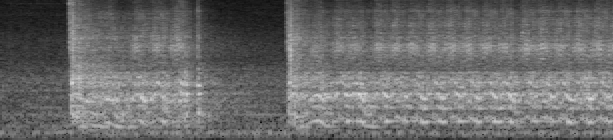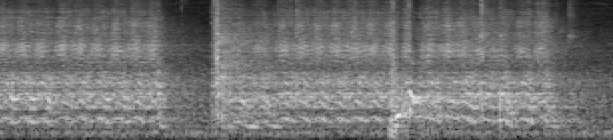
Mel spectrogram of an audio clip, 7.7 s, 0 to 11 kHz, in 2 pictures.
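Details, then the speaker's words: Ford V8 from a 1972 Pantera barn find, off the road about four decades, rebuilt, primed carburettor with oil pressure up: repeated strong cranking bursts with only a stray pop; ignition timing 180 degrees off, crank no start. "it's doing exactly what I said initially it's off 180"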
